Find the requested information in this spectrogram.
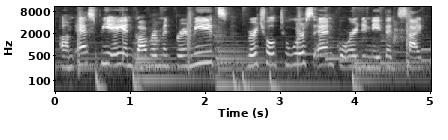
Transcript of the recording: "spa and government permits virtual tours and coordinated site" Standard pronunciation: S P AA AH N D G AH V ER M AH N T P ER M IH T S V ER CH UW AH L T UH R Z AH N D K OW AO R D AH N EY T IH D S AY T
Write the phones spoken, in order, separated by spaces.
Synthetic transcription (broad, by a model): S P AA AH N D G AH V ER M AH N T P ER M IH T S V ER CH UW AH L T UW R S AH N D K OW AO R D AH N EY T IH D S AY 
